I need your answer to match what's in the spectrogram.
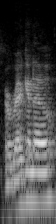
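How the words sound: It is said the American way. "as we say in the U S"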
